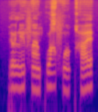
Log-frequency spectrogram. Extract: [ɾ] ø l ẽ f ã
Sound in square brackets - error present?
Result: no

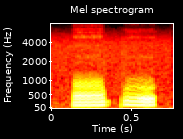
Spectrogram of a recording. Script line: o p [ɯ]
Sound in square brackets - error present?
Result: yes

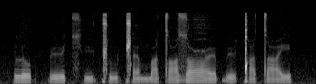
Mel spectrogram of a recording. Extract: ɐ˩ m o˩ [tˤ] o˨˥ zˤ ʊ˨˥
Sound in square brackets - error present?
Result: no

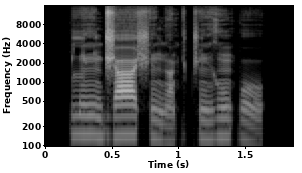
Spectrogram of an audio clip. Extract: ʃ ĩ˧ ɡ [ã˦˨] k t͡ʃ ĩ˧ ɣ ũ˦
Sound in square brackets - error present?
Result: yes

